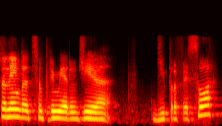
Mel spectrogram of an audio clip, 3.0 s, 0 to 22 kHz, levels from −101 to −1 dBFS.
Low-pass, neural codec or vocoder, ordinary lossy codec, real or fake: none; codec, 16 kHz, 1 kbps, X-Codec, HuBERT features, trained on general audio; none; fake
